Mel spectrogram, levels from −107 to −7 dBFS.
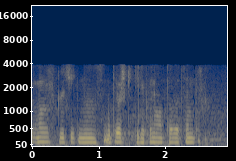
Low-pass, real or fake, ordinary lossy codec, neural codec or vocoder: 7.2 kHz; fake; AAC, 16 kbps; codec, 16 kHz, 2 kbps, X-Codec, HuBERT features, trained on general audio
